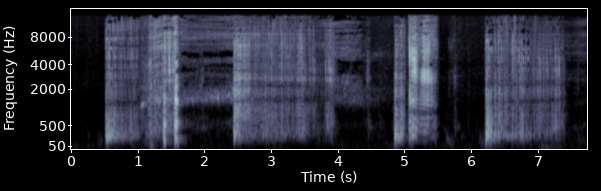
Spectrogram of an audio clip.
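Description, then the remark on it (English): Four wet, sputtering armpit farts made by a grown man with a hand and armpit, each a loud burst about a second long, separated by short pauses, with no talking. “It's a grown man doing armpit farts.”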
